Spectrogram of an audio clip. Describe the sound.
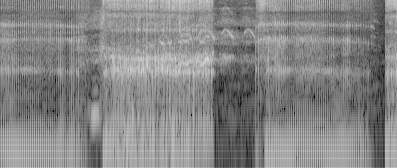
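A voice imitates a person's loud, rasping snoring, three long harsh snores separated by brief breathy pauses, with no break in intensity between them.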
